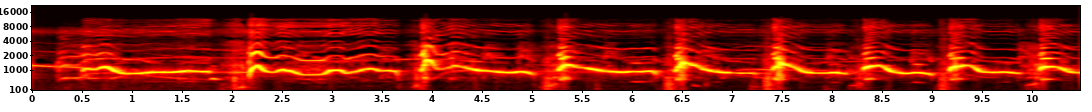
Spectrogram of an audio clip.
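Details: A Miniature Schnauzer joins in with dogs on online videos, howling in drawn-out, wavering notes broken by sharp yips about once a second.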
